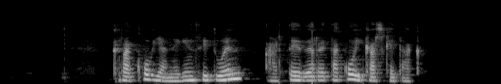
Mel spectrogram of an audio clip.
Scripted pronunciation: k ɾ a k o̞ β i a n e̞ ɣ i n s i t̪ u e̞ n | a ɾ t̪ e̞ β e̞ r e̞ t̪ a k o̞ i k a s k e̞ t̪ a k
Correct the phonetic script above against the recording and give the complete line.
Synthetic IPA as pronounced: k ɾ a k o̞ β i a n e̞ ɣ i n s i t̪ u e̞ n | a ɾ t̪ e̞ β e̞ r e̞ t̪ a k o̞ i k a s k e̞ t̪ a k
